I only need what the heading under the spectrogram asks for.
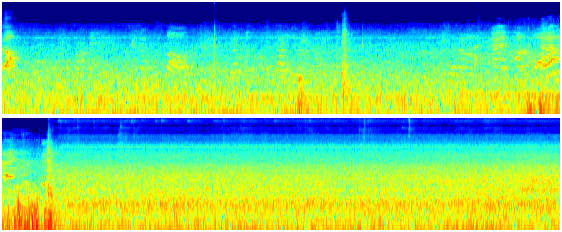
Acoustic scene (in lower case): residential area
